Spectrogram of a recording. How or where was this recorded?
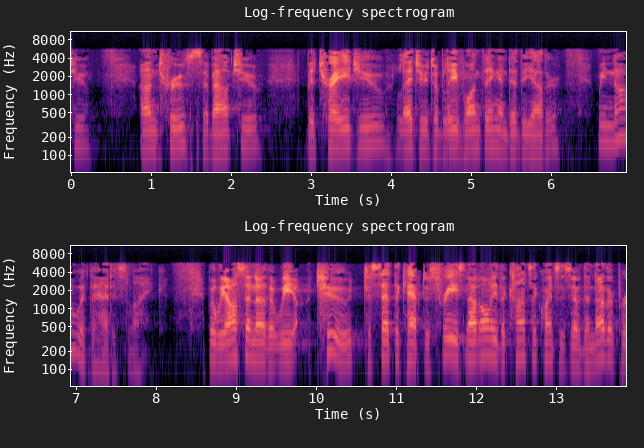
large echoing room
